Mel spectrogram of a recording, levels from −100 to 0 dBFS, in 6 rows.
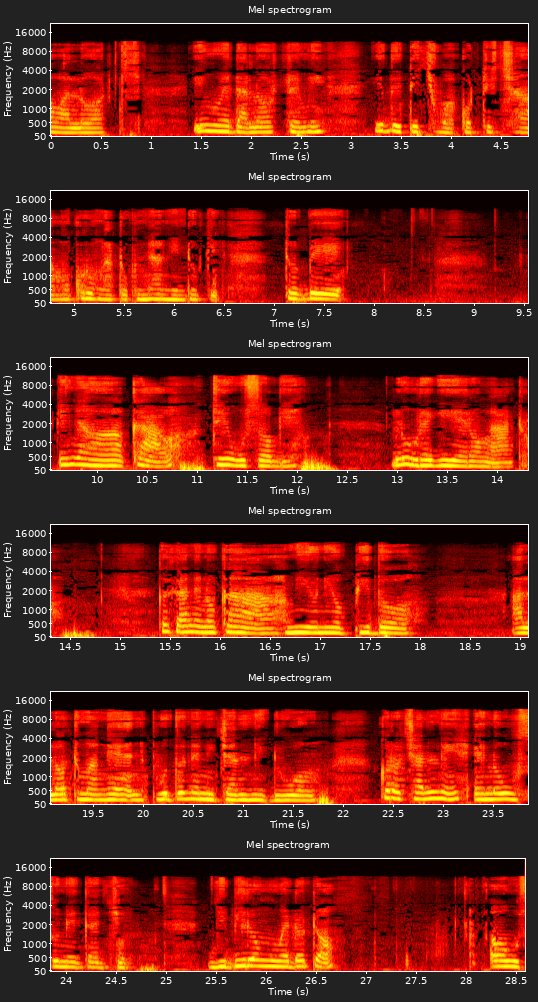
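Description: Throughout the speech, the treble sounds bright yet synthetic, with nothing above 11.5 kHz, and s sounds come out gritty and metallic. The cause is likely heavy HE-AAC compression, consistent with roughly 12 kbps: upper bands are rebuilt from copied lower ones, unlike a plain low-pass's dull top.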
